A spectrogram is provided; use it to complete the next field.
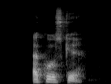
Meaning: because
- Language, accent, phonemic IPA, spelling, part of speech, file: French, France, /a koz kə/, à cause que, conjunction, LL-Q150 (fra)-à cause que.wav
